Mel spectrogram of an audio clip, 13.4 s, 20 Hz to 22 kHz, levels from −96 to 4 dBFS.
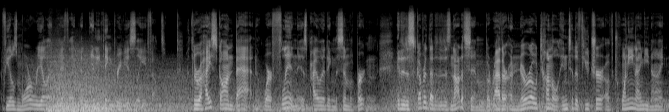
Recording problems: rain or running water; loud; throughout; 3 dB below the speech

